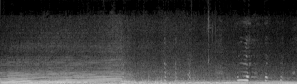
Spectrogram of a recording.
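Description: Lamborghini Huracán engine dropping a gear with a blip, then pulling hard as the rising whine of its harmonics sweeps upward, loud and close, with some faint talk underneath.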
